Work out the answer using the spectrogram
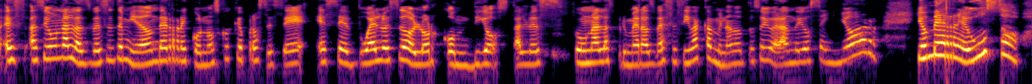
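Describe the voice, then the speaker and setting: High-voiced woman sharing testimony. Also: no room sound, studio quality. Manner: emotional, confessional, with soft laughs. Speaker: podcast host. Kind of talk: personal faith testimony.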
